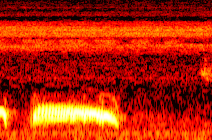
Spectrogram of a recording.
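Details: Persistently calling banggo-type spotted dove, used to bring other doves calling and approaching; one sustained, deep coo holds level, then drops at the end, with a clipped fragment of an earlier note at the very start.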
